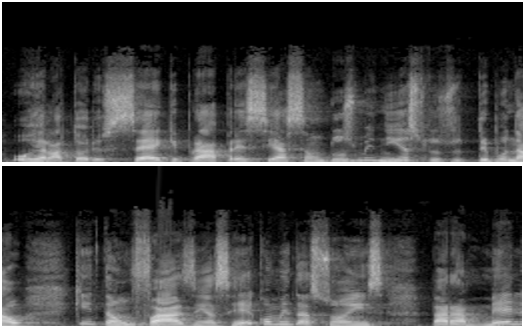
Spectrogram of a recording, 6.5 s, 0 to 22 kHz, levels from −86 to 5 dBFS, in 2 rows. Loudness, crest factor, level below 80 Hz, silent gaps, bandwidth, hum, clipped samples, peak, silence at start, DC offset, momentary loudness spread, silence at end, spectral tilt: -18 LUFS; 18 dB; -54 dBFS; none; 16.5 kHz; none; under 0.1%; 0 dBFS; 0.05 s; under 0.1%; 10 LU; 0 s; -2.5 dB/octave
